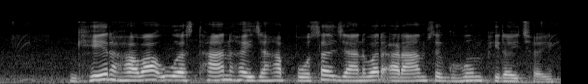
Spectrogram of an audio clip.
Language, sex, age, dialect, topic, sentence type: Magahi, male, 25-30, Western, agriculture, statement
